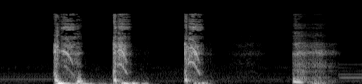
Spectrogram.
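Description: A woman clutching her chest coughs four times in harsh, raspy bursts spaced out by short pauses. A faint breathy tail follows the last cough.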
